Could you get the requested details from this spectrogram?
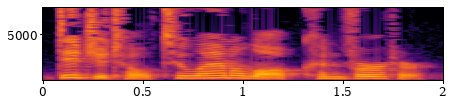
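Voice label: "Digital-to-Analog Converter", English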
